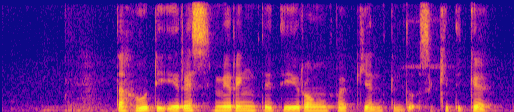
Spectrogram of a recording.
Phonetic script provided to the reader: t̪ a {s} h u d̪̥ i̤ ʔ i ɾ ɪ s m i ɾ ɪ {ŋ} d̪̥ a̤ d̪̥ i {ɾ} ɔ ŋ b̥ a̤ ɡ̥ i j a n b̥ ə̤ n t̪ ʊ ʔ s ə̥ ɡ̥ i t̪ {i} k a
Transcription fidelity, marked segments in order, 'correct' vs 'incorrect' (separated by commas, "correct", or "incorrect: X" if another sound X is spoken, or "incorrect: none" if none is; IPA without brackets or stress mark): incorrect: none, correct, correct, correct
